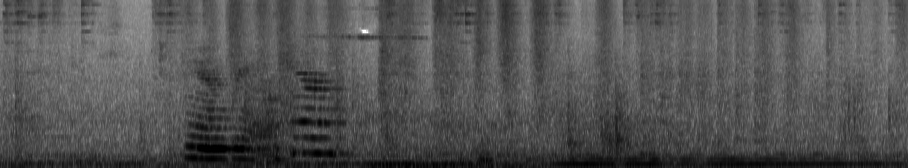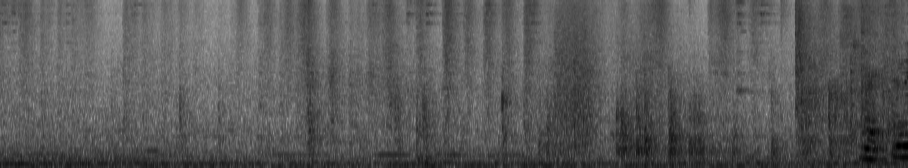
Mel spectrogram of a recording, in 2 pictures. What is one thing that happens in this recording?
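A brush scrubs against wood with short, rough strokes.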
